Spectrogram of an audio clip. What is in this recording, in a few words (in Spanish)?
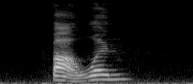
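"保温", chino mandarin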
